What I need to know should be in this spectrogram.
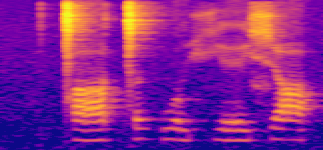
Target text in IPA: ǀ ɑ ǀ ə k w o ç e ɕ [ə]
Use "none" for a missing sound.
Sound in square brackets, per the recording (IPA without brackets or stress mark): ɑ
